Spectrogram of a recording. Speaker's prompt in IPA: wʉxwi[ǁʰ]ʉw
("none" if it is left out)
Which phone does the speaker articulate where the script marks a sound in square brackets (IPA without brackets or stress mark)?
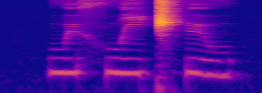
ǁʰ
